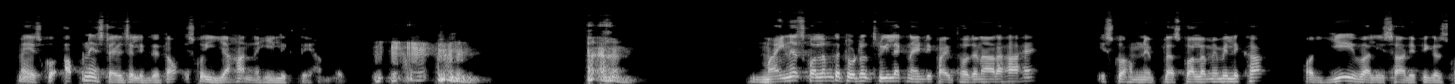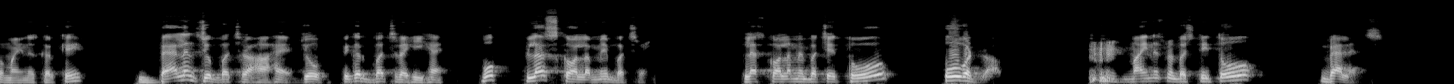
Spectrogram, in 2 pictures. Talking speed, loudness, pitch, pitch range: 140 wpm, -18 LUFS, 130 Hz, 115-165 Hz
